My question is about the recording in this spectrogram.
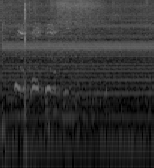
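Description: Steady electrical mains hum with a buzzy edge from the PA sound system, running under a pause in the speech. A faint voice can be heard in about the first half second.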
